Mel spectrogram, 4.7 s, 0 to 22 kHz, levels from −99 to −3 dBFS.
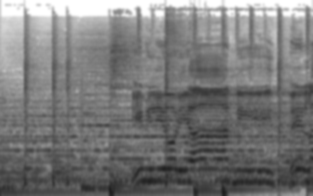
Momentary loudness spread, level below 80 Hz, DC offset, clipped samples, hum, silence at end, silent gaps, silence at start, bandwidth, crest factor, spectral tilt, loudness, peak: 9 LU; -28 dBFS; under 0.1%; under 0.1%; none; 0 s; none; 0 s; over 20 kHz; 16 dB; -3 dB/octave; -14 LUFS; 0 dBFS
